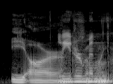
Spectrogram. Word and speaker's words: Lederman: It's spelled differently. It's like LEDER. – Lederman. – Oh, yeah. Okay. – Like lead. Erman.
